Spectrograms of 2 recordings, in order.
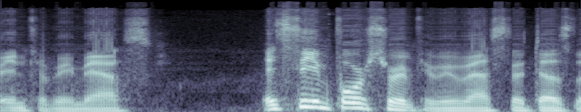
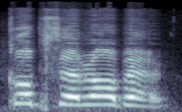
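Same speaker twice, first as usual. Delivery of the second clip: excited. Real, not acted. Excited exclamation about the game theme.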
